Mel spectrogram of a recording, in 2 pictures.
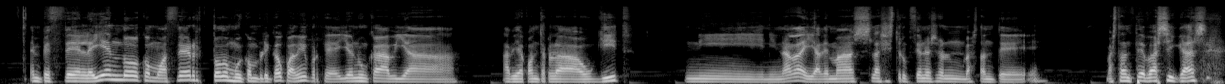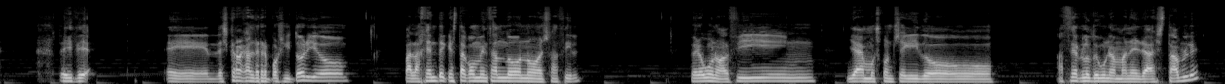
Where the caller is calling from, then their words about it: Basque Country, Spain; Yo desde un pueblito cerca de Donosti, en Euskal Herria, al norte de España, vamos a decir.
